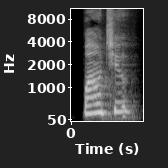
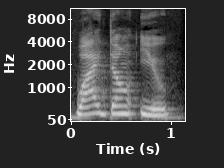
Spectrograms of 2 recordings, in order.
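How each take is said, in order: First: "why don't you" squashed into one quick "wa-oncha"; connected speech. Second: Said in the usual way. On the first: Shown as a demonstration. Showing how we talk, casual connected speech. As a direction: run don't and you together, dropping the d. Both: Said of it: "We do talk like that".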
